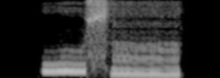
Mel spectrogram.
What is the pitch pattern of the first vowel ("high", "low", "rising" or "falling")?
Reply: high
